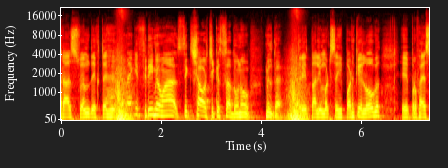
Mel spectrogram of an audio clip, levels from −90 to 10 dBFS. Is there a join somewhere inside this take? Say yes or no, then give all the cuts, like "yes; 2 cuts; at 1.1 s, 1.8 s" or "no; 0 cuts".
yes; 2 cuts; at 1.2 s, 4.7 s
